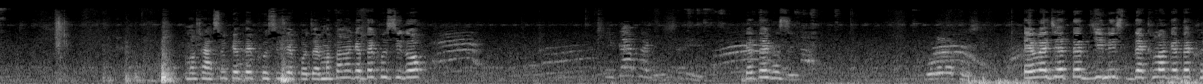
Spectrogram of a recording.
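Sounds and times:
woman calling: 0:06.1 - 0:08.2.

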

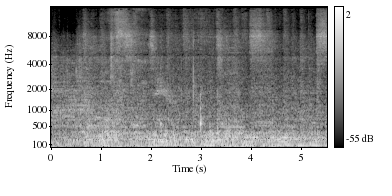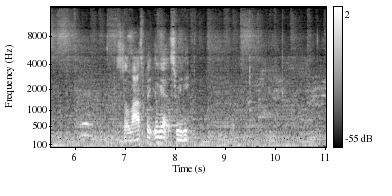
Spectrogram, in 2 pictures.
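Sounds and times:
faint television murmur: 0:00.0 - 0:04.5, 0:05.3 - 0:11.0
faint voice: 0:06.0 - 0:06.5, 0:09.4 - 0:11.0.

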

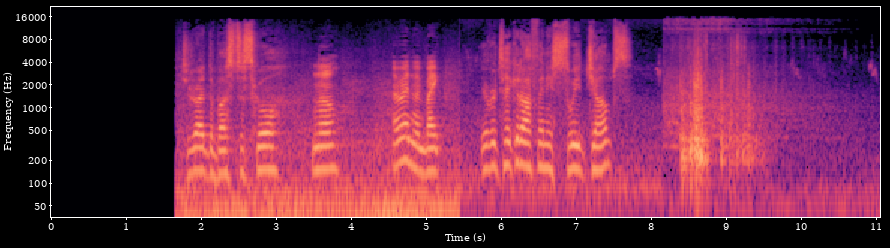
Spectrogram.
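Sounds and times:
faint bird chirps: 0:09.5 - 0:11.0.

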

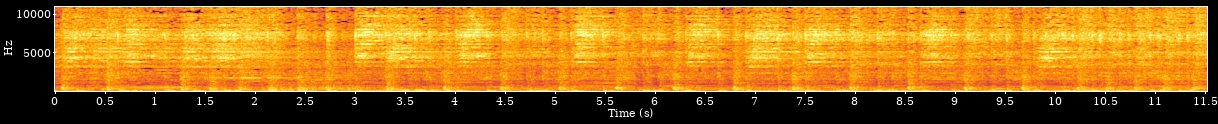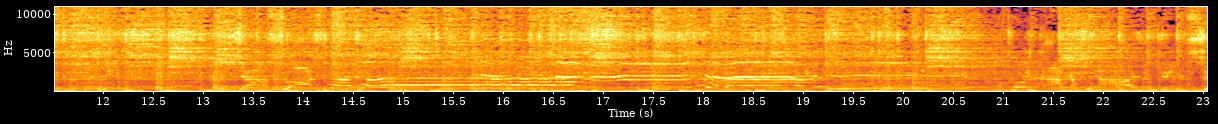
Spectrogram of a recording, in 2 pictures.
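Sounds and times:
drum kit beat: 0:00.0 - 0:23.0
live rock band playing: 0:00.0 - 0:23.0
person singing: 0:13.1 - 0:23.0.

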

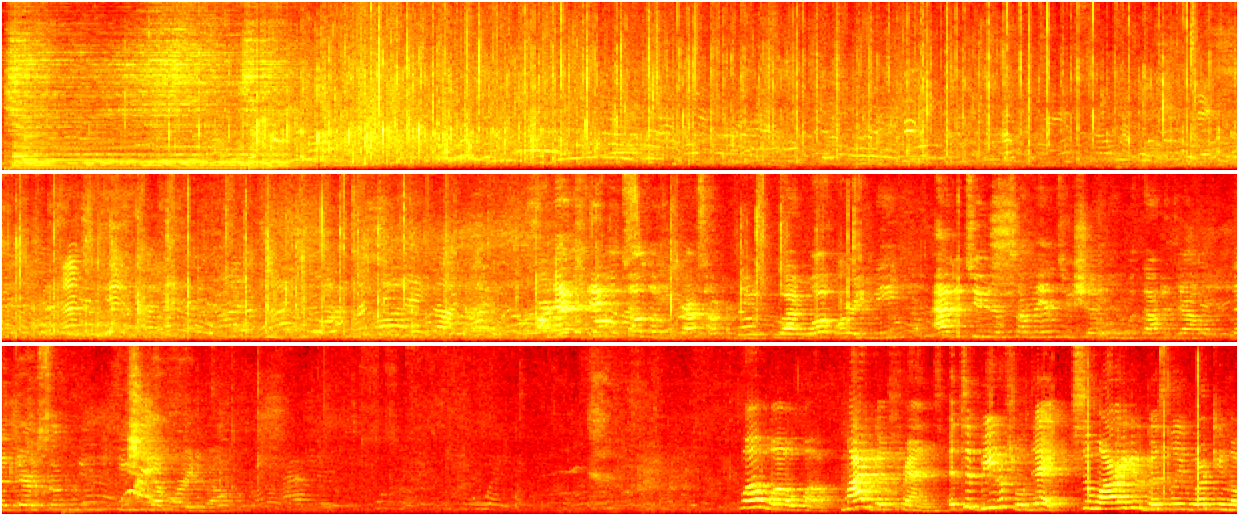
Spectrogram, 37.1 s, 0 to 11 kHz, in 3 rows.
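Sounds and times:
held chord of backing music: 0:00.0 - 0:03.6
hubbub of many voices chattering: 0:00.0 - 0:37.0.

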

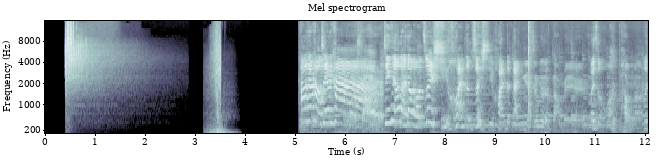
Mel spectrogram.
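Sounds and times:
whoosh with deep bass hit: 0:03.2 - 0:03.9.

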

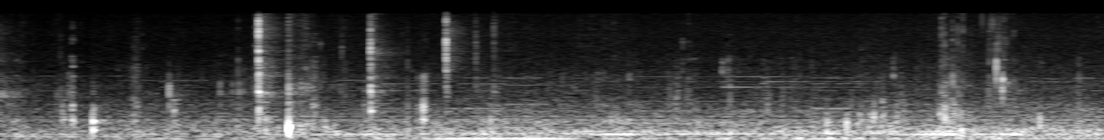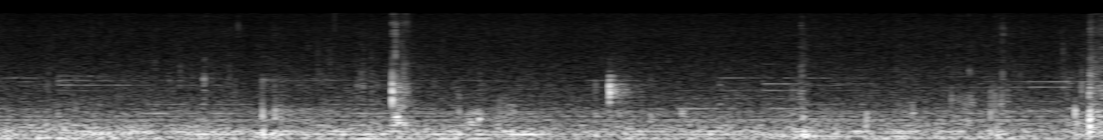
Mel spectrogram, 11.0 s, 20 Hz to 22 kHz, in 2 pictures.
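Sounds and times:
chewing crunchy food: 0:00.0 - 0:05.4, 0:06.5 - 0:08.7, 0:10.2 - 0:11.0.

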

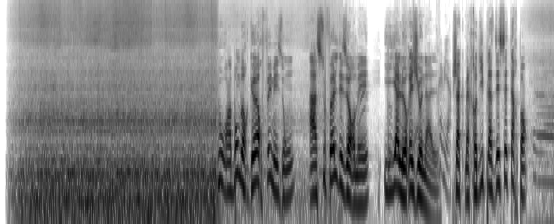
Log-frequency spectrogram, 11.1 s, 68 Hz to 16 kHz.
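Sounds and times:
low mechanical hum: 0:00.2 - 0:07.6.

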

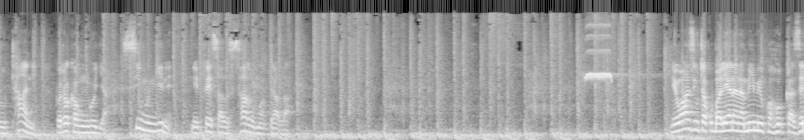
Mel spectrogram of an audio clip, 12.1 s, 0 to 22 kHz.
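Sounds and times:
background music with steady beat: 0:00.0 - 0:12.0
high whistle blast: 0:08.8 - 0:10.0.

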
